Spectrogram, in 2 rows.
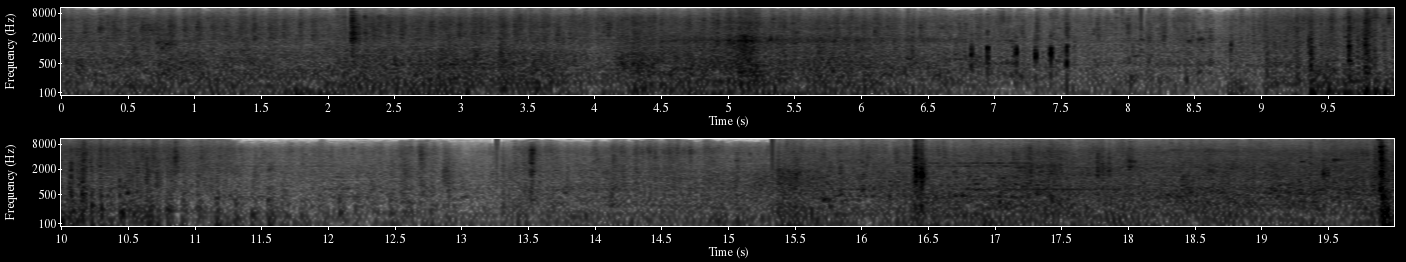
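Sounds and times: loud thumps: 6.8s - 7.6s.

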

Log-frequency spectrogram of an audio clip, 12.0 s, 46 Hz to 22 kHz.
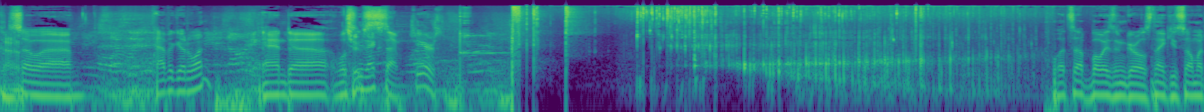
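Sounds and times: fizzing crackle: 6.2s - 10.5s
liquid pouring into a glass: 6.3s - 10.5s.

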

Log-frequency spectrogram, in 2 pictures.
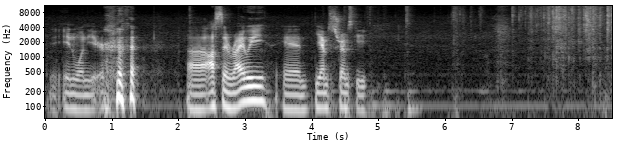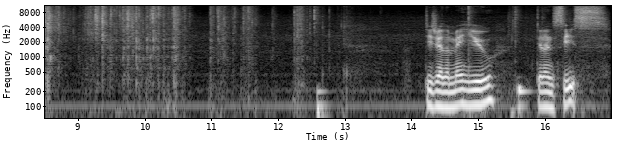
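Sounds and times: faint low hum: 0.0s - 17.0s
foil pack tearing and crinkling: 6.1s - 12.8s.

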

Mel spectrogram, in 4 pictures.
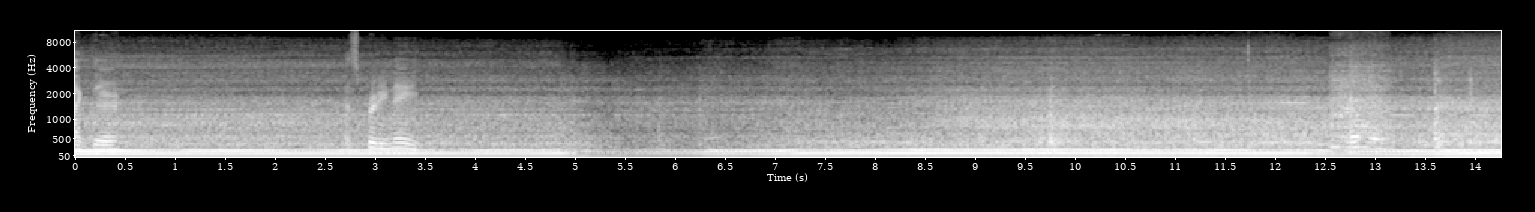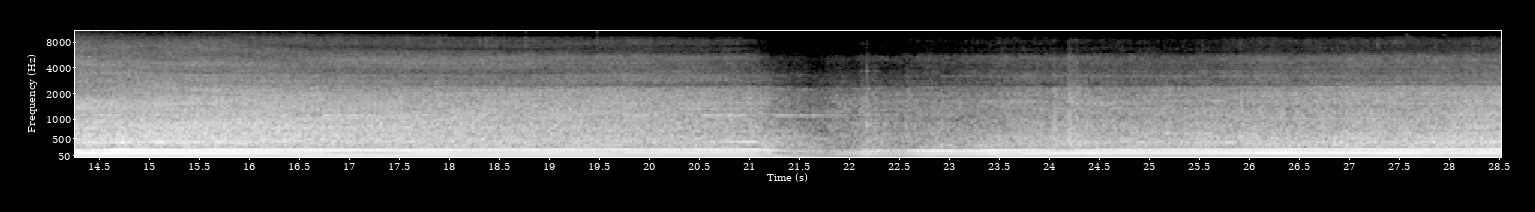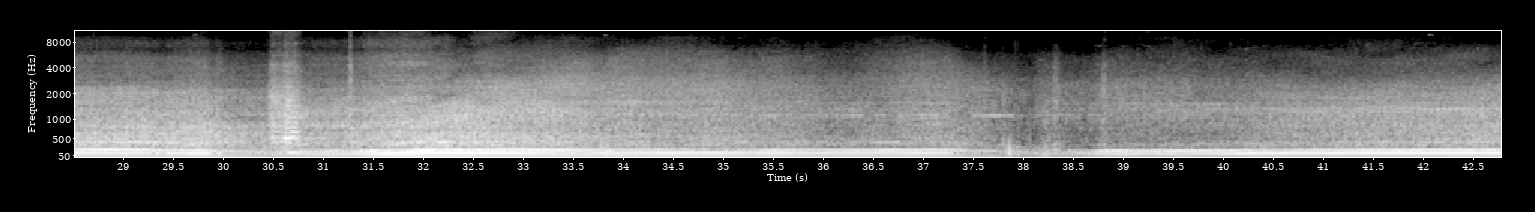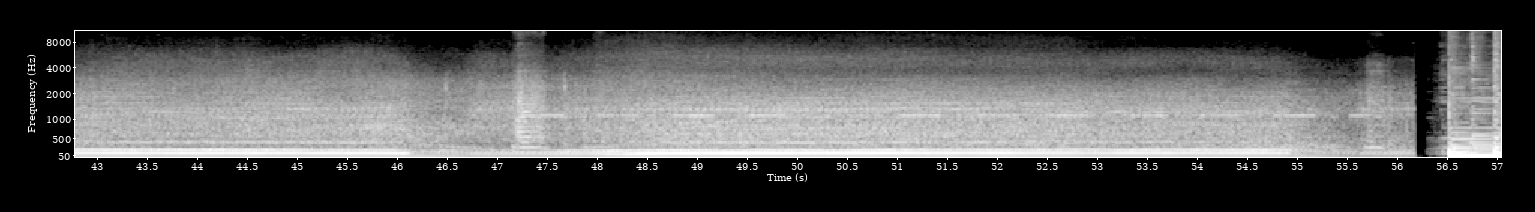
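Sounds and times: diesel engine working under load: 0.0s - 57.0s.

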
